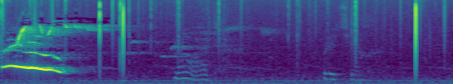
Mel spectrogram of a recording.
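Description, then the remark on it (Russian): A caged starling gives a loud, descending whistled call, followed by a few softer warbling chirps and scattered clicks against a low steady hum. “Не открывайте дверцу. Скворец улетит.”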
